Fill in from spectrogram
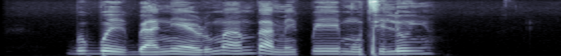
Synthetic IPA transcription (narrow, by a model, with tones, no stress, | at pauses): ɡ͡bo˧ɡ͡bo˧i˨ɡ͡ba˨nĩ˧ɛ˨ɾu˨˦mãː˦˨n̩˦ba˦˨mĩ˨˦k͡pe˦mũ˧ti˧lo˦j̃ũ˦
